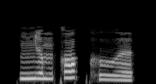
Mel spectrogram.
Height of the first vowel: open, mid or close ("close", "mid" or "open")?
mid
